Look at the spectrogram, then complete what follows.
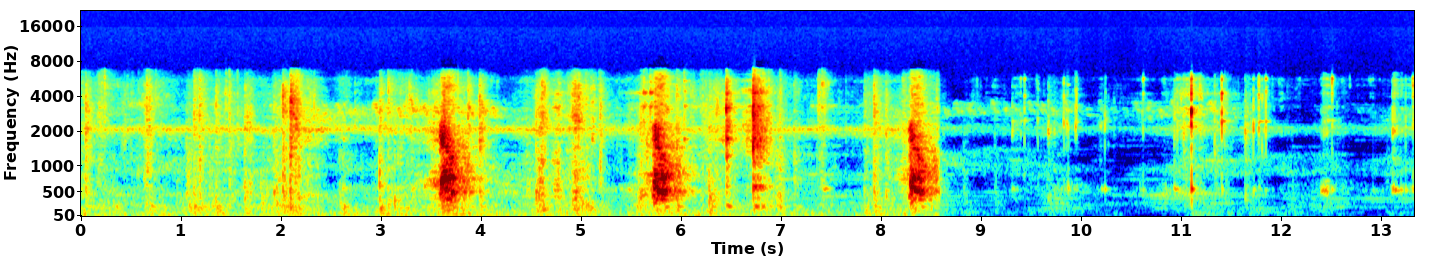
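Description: A dog barking: about four loud, sharp barks with smaller ones between, stopping suddenly about eight and a half seconds in.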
